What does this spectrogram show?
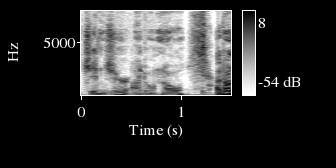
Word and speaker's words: Jinjer: I think it's pronounced Ginger, I don't know.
